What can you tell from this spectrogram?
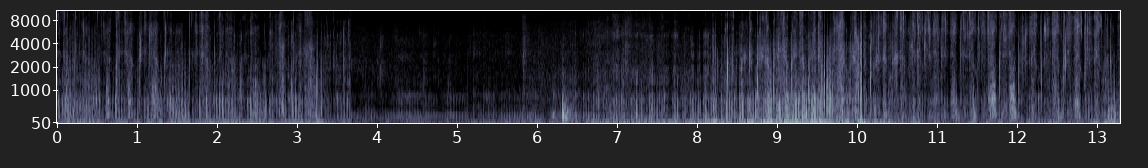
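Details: Rang-i, the youngest domestic cat in the household, purring and licking near the microphone in an ASMR recording; a rhythmic low purr pulses steadily under wet licking sounds, with a quieter purr-only pause midway before louder grooming returns.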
